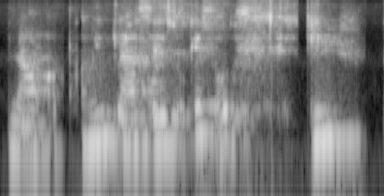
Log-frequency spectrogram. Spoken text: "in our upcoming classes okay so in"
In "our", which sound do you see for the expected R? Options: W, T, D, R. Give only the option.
W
